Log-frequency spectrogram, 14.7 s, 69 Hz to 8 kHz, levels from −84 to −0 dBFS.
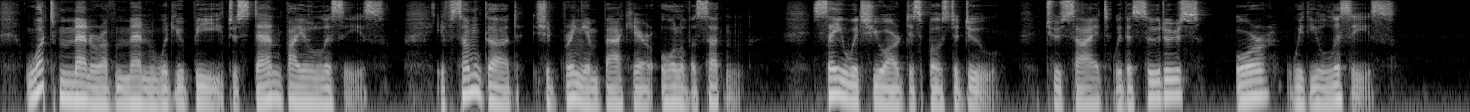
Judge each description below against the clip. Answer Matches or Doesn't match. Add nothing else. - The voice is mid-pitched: Doesn't match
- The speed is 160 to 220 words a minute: Doesn't match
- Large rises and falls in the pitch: Doesn't match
